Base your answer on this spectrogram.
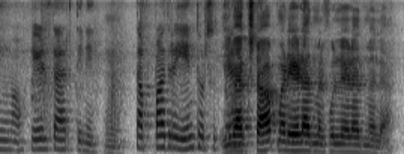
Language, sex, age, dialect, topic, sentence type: Kannada, female, 31-35, Dharwad Kannada, agriculture, question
